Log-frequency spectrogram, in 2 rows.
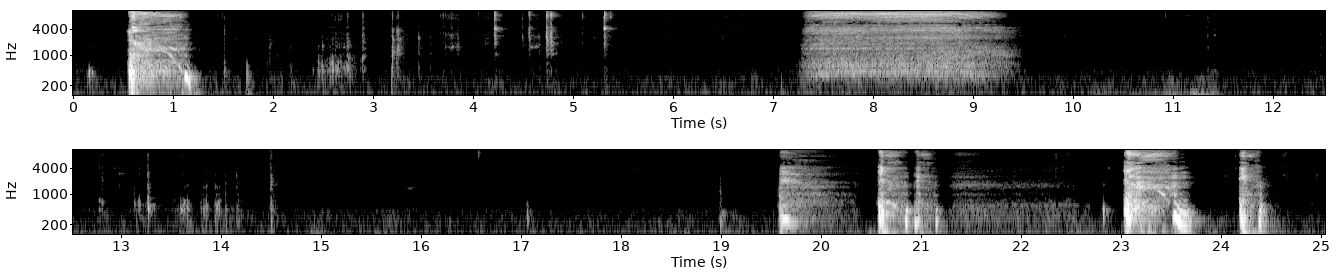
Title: post run cough part 2, includes inhaler usage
